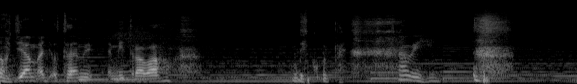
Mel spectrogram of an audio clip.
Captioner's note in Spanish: Sollozos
